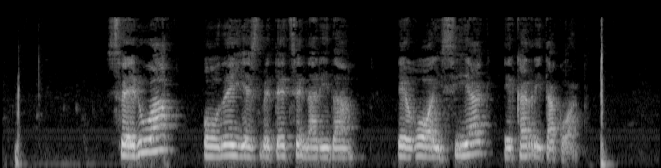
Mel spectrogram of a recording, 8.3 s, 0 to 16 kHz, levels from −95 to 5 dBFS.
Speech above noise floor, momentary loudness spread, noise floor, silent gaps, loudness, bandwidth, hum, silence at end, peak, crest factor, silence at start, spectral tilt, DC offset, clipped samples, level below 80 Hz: 50 dB; 16 LU; -73 dBFS; none; -24 LUFS; 11.5 kHz; none; 0.7 s; -8 dBFS; 18 dB; 0.2 s; -6.5 dB/octave; under 0.1%; under 0.1%; -52 dBFS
